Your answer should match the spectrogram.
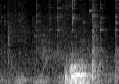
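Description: A person's voice: after a quieter stretch, one short, loud vocal sound about a second and a half in.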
